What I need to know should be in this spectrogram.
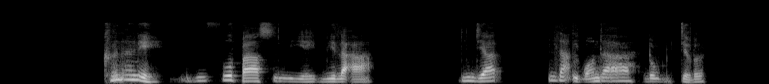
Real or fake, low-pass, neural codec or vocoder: fake; 7.2 kHz; codec, 16 kHz, 0.5 kbps, X-Codec, WavLM features, trained on Multilingual LibriSpeech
